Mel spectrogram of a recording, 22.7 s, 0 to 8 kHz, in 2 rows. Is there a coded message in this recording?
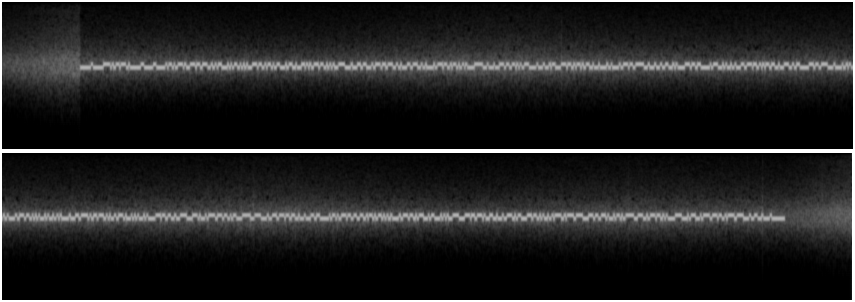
Yes: RTTY (45.45 baud, 170 Hz shift) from 1.0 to 21.8 s, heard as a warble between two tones, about 2200 Hz centre. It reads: VVDH NBSY DCPR YOUC NUNK DXTQ RMQB DPKK TQWX VZFU SPNV OKFK YFXU FHYX POHE BTOA PUVD IDRK ZBYO HPAB FEEO HDTN XOZE EOWK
